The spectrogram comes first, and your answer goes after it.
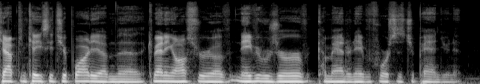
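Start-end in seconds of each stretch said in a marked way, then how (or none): none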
